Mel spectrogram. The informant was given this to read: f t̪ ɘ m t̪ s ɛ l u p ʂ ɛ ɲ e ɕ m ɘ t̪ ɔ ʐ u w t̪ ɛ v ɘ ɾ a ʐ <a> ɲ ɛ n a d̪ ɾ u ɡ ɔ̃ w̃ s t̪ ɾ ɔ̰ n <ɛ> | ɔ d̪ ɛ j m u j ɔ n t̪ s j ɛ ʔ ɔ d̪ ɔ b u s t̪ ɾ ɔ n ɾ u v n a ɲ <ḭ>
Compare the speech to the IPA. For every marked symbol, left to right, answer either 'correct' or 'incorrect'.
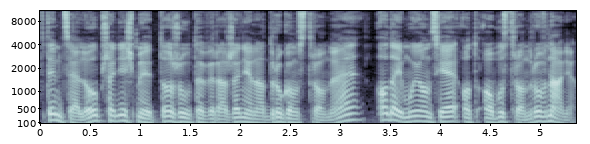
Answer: incorrect: ɛ, correct, incorrect: a̰

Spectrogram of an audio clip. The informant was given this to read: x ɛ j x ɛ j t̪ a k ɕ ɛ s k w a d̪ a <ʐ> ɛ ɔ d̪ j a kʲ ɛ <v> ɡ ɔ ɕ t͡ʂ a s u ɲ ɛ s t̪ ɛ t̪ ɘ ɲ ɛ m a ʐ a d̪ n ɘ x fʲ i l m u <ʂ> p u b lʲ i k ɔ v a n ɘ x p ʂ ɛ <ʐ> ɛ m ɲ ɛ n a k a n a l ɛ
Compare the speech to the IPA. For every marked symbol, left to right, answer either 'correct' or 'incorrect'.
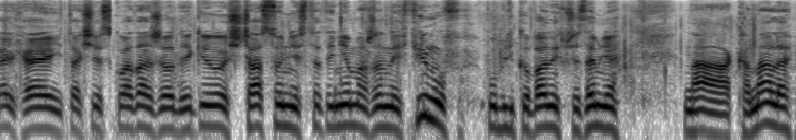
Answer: correct, incorrect: none, incorrect: f, incorrect: z

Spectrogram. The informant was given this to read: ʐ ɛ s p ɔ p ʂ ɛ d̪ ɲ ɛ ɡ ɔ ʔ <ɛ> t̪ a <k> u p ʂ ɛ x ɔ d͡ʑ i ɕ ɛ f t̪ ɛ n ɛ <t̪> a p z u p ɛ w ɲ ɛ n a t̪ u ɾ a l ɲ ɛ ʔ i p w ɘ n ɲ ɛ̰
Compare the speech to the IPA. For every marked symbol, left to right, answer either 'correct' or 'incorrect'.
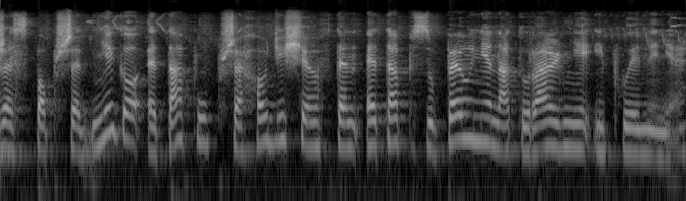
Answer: correct, incorrect: p, correct

